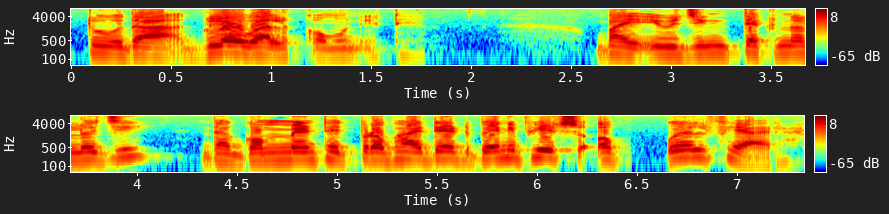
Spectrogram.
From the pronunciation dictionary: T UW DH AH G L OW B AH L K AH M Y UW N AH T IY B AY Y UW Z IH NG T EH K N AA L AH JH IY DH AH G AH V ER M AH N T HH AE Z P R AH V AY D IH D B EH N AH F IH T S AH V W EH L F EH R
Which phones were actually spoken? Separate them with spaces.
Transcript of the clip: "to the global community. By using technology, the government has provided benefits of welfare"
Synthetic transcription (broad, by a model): T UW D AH G L OW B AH L K AH M Y UW N AH T IY B AY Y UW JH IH NG T EH K N AA L AH JH IY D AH G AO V M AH N T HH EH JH P R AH B AY D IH D B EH N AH P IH T S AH B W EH L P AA R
